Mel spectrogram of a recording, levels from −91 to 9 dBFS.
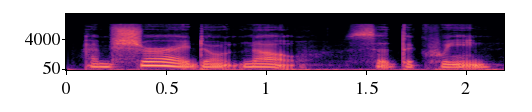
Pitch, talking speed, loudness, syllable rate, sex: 190 Hz, 220 wpm, -17 LUFS, 4.2 syllables/s, female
